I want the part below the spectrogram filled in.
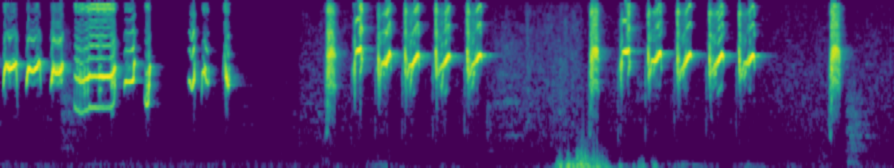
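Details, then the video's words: Long-tailed shrike singing 'gacor full isian' style, played to coax other shrikes into song: quick high chips and a nasal rattle, a pause, then fast series of sharp piping notes with a low thump midway. "cendet gacor FULL ISIAN buat pancingan cendet agar bunyi"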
